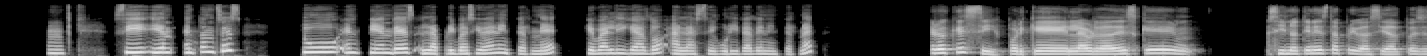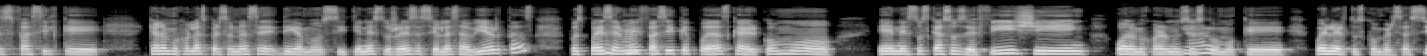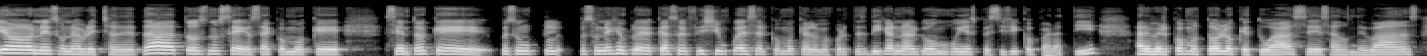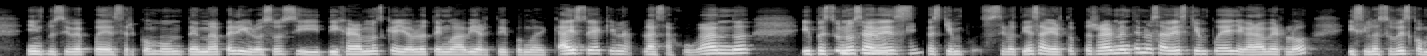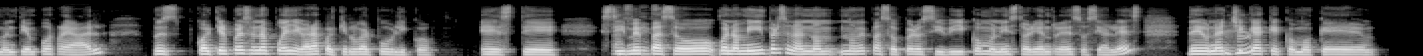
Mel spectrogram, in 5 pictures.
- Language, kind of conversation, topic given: Spanish, podcast, ¿Qué importancia le das a la privacidad en internet?
- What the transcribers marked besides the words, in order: tapping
